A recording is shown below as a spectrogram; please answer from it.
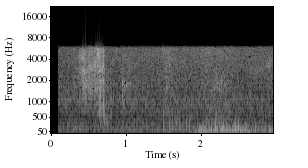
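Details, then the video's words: A male serval purrs in a low, steady, throbbing rumble, content while getting attention from his human friend. "Adorable serval loves his human friend"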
